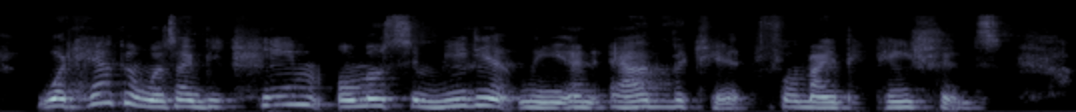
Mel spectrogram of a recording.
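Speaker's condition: Cleft lip and palate; congenital

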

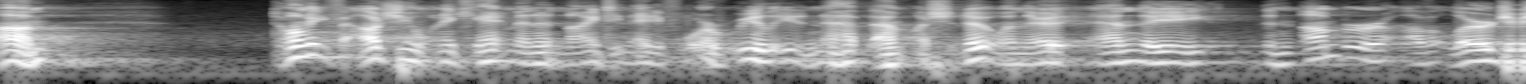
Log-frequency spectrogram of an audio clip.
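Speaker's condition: Spasmodic dystonia; onset age 42

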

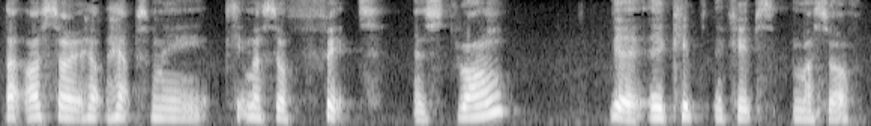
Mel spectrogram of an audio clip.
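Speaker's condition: Down syndrome; intellectual disability

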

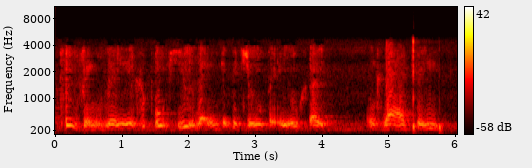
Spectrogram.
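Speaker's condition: Cerebral palsy; neurological condition, does not drive, needs support worker

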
